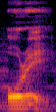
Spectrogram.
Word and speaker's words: AURÉ: Oh, pronunciation? AURÉ, like the gold it's named after.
